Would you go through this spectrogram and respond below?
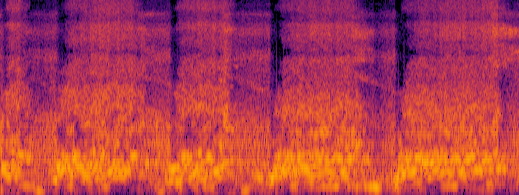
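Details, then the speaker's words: Yamaha Nmax after repair: repeated throttle blips with a smooth rising tone and no stutter or cutting out. Earlier it hesitated from low to mid rpm, lacked power and died under throttle; the cause was a dirty, clogged injector. "kalau untuk digas sih teman-teman udah enak ya tidak berebet lagi ya kita akan coba gas ya"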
